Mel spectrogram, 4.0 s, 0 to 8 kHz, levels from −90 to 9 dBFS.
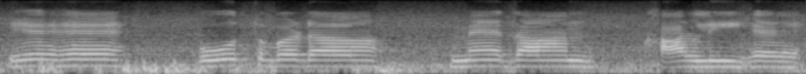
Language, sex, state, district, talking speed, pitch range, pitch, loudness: Hindi, female, Haryana, Rohtak, 90 wpm, 205-225 Hz, 215 Hz, -14 LUFS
